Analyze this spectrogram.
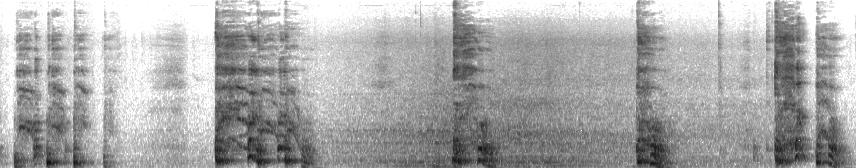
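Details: Adult's morning productive cough after waking full of catarrh: repeated wet, rattly bursts with throat clearing, gagging and retching, bringing up mucus.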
